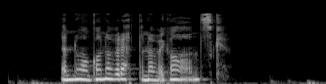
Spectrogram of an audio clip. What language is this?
Swedish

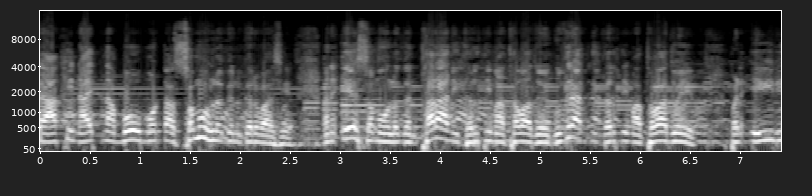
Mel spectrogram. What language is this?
Gujarati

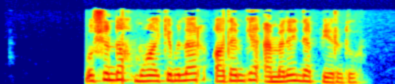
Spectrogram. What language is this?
Uyghur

